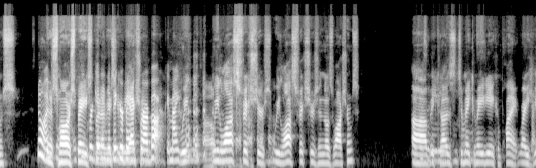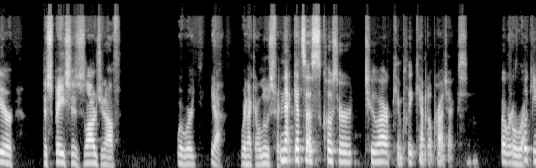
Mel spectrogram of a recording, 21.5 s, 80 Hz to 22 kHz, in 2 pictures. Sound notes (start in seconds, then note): 3.6 board members chuckling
